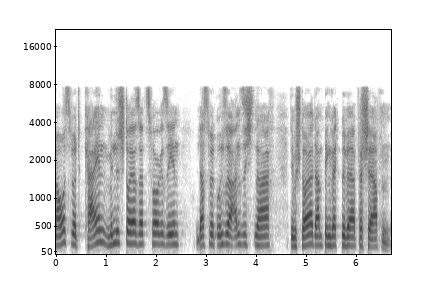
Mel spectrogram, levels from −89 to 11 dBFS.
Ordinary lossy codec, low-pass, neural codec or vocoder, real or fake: none; none; codec, 16 kHz, 2 kbps, FunCodec, trained on Chinese and English, 25 frames a second; fake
